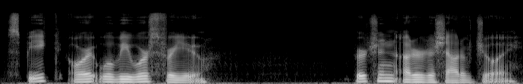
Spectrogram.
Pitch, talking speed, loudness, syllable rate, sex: 120 Hz, 160 wpm, -18 LUFS, 4.9 syllables/s, male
